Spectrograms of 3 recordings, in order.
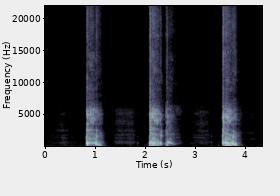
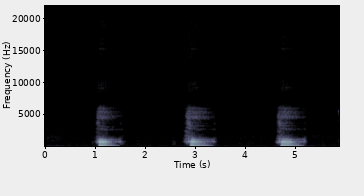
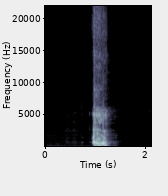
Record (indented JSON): {
  "three_cough_length": "4.4 s",
  "three_cough_amplitude": 32768,
  "three_cough_signal_mean_std_ratio": 0.38,
  "exhalation_length": "5.9 s",
  "exhalation_amplitude": 11831,
  "exhalation_signal_mean_std_ratio": 0.3,
  "cough_length": "2.1 s",
  "cough_amplitude": 32766,
  "cough_signal_mean_std_ratio": 0.3,
  "survey_phase": "beta (2021-08-13 to 2022-03-07)",
  "age": "45-64",
  "gender": "Male",
  "wearing_mask": "No",
  "symptom_cough_any": true,
  "symptom_runny_or_blocked_nose": true,
  "symptom_fatigue": true,
  "symptom_headache": true,
  "symptom_change_to_sense_of_smell_or_taste": true,
  "symptom_onset": "5 days",
  "smoker_status": "Ex-smoker",
  "respiratory_condition_asthma": false,
  "respiratory_condition_other": false,
  "recruitment_source": "Test and Trace",
  "submission_delay": "2 days",
  "covid_test_result": "Positive",
  "covid_test_method": "RT-qPCR",
  "covid_ct_value": 15.3,
  "covid_ct_gene": "ORF1ab gene",
  "covid_ct_mean": 15.8,
  "covid_viral_load": "6400000 copies/ml",
  "covid_viral_load_category": "High viral load (>1M copies/ml)"
}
